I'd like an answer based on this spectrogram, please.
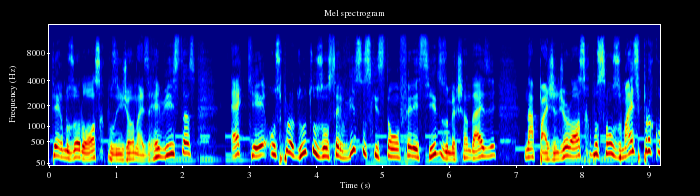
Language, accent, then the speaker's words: Portuguese; Fortaleza, Ceará, Brazil; Tenho 24 anos, sou de Fortaleza, Ceará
